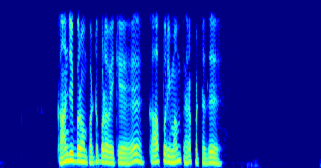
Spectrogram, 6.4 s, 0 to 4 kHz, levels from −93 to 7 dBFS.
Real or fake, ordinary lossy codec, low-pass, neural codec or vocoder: real; none; 3.6 kHz; none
